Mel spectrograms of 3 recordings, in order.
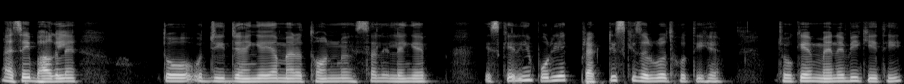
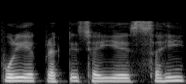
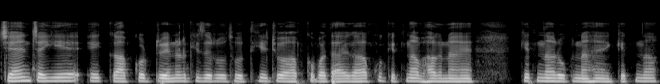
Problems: none marked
